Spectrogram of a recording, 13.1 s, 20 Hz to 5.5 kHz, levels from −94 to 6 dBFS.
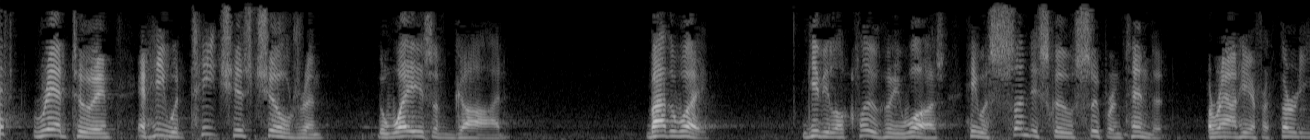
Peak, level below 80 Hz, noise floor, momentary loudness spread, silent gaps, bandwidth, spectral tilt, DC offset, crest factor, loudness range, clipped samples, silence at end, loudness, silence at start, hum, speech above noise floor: -10 dBFS; -74 dBFS; -71 dBFS; 12 LU; none; 5.4 kHz; -6.5 dB/octave; under 0.1%; 24 dB; 5 LU; under 0.1%; 0 s; -33 LUFS; 0 s; none; 38 dB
